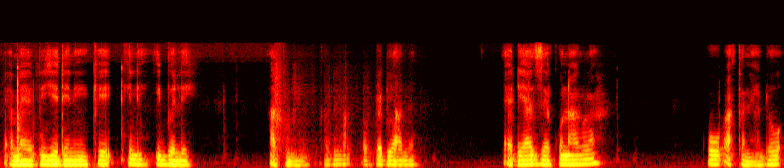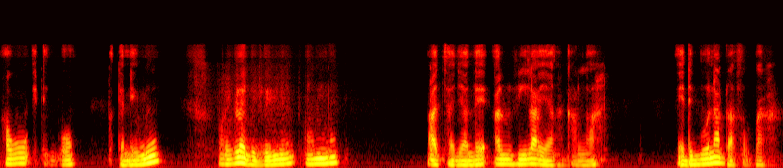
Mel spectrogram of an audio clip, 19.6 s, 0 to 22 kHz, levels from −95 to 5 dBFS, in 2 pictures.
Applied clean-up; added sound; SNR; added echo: neural mask model DeepFilterNet 3.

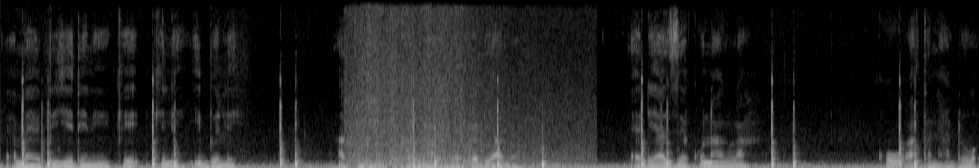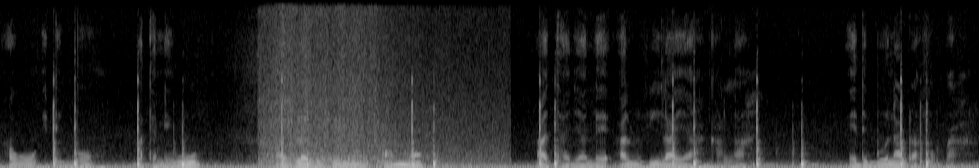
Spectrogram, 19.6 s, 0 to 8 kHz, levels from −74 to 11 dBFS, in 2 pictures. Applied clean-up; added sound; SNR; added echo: none; Car + Waves, surf; 3 dB; none.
